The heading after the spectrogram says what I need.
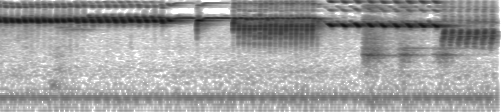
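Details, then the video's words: Canary singing a rapid pulsed trill of about fifteen notes per second, then a dense buzzy section and a drawn-out descending trill ending in lower rolled notes; steady low hum. "Canary Singing"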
